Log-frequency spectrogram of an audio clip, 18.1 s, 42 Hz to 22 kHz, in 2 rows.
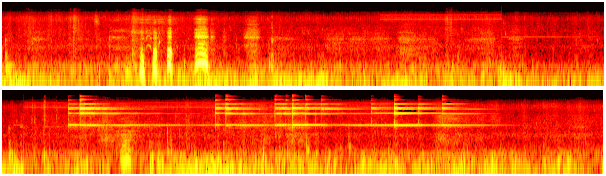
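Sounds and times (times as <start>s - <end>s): small metal bell jingling: 10.0s - 16.7s.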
